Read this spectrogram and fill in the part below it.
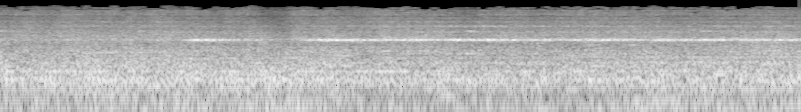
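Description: A tram's motor whines high and steady.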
